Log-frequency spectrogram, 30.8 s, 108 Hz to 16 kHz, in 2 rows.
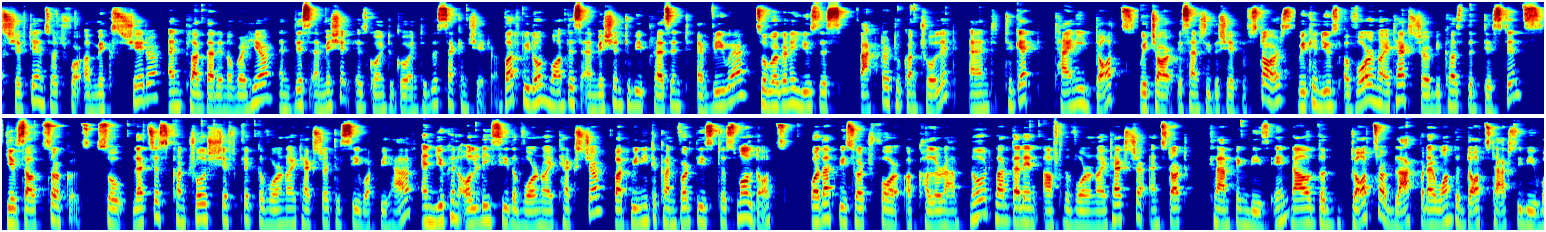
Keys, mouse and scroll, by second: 3.3-4.8 drag, 6.3 middle click, 8.5 drag, 9.5-11.1 middle drag, 11.2 shift+a, 15.8 click, 17.5 ctrl+click, 17.9 ctrl+shift+click, 19.5 middle click, 19.5 scroll down 2, 20.2-21.5 middle drag, 23.1 shift+a, 27.4 click, 28.7 click.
